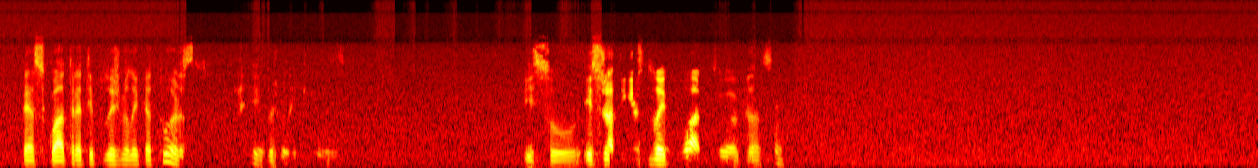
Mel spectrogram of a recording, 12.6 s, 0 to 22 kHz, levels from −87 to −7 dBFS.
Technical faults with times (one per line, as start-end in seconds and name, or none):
1.83-2.08 speech suppressed in double talk
2.33-3.44 speech suppressed in double talk
5.23-5.42 speech suppressed in double talk
6.01-7.80 speech suppressed in double talk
